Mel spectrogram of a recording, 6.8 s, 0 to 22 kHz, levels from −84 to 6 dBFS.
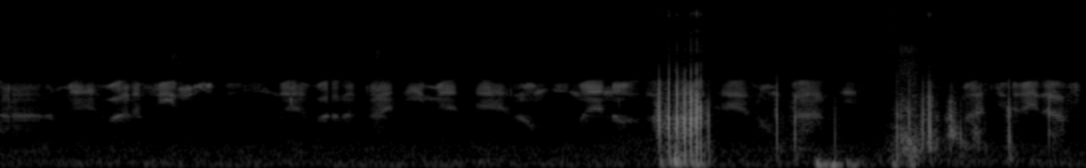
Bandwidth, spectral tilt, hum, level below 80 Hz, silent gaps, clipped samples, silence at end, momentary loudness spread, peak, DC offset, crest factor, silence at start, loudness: over 20 kHz; -4 dB/octave; none; -68 dBFS; none; under 0.1%; 0 s; 18 LU; -16 dBFS; under 0.1%; 36 dB; 0 s; -50 LUFS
